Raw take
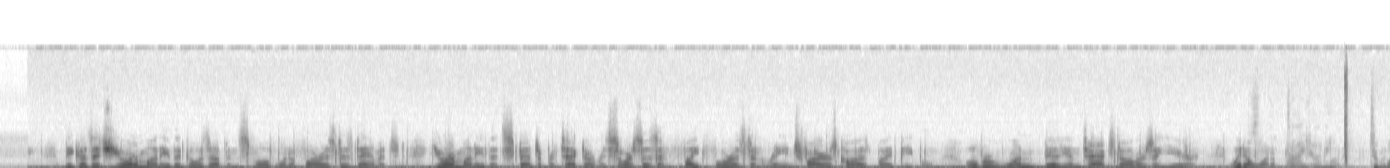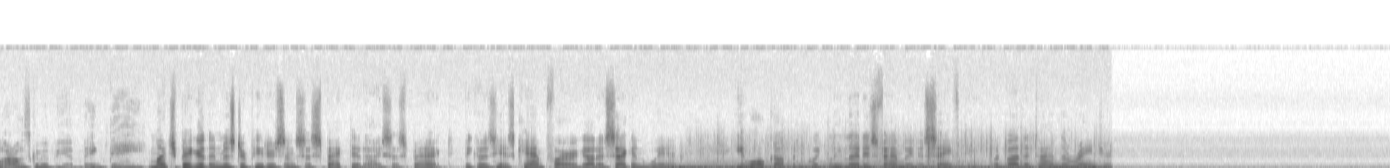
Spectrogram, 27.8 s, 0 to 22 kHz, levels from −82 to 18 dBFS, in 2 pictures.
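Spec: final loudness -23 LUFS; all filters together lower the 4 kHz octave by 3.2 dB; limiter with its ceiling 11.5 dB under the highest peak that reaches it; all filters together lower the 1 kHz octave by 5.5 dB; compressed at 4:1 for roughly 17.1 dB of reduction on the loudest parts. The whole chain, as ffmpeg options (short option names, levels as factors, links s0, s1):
-af "equalizer=f=1000:t=o:g=-7.5,equalizer=f=4000:t=o:g=-3.5,acompressor=threshold=0.0126:ratio=4,volume=11.2,alimiter=limit=0.2:level=0:latency=1"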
